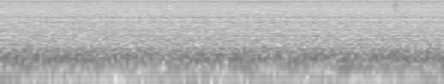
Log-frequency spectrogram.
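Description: Faint steady room tone: a low hum and hiss with a thin high whine, and no distinct sounds.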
